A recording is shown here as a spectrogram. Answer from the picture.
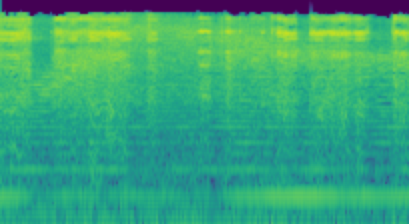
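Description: Beatless passage of an industrial/EBM electronic track: a steady low synth drone under a buzzing, hissing noise texture, with no drum beat.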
